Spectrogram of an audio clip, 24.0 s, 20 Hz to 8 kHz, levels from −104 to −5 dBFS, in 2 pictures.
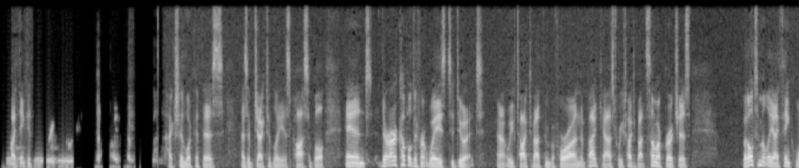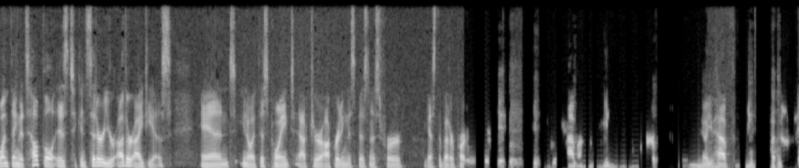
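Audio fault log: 0.06–2.45 s and 18.96 s to the end, speech suppressed in double talk: the talker keeps dipping and breaking up in chunks, down by about 40 dB at the worst points, for roughly two seconds in the first stretch and three in the last. Another voice is running underneath at the same time, so this is likely the echo canceller failing to separate the talker from the loudspeaker echo and turning both down.
0.07–0.96 s, 1.98–2.39 s, 19.45–20.09 s and 22.14–23.67 s, other side's voice leaking through: a second voice sits under the talker in these patches. It's fairly strong at the start and around 19.5 s, roughly 10 dB below the speech, quieter near the end, and only a faint trace around 2 s. That's likely far-end audio from the loudspeaker that the echo canceller didn't fully strip out of the mic signal. The whole clip also has nothing above 8 kHz, which is just the call band.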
